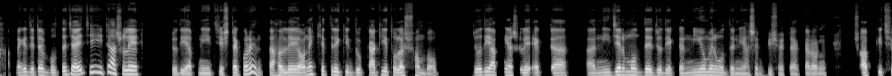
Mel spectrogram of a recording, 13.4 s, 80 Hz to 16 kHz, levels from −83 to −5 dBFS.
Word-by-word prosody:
আপনাকে 130 +3 -2
যেটা 145 +2 +2 0.2
বলতে 130 +6 -1
চাই 175 0 +7
যে 270 - -1
এটা 275 +2 0
আসলে 190 -1 +4 0.6
যদি 115 +1 -1
আপনি 115 0 -5 0.2
চেষ্টা 115 +4 +1
করেন 185 - +4 0.2
তাহলে 135 +2 +3 0.2
অনেক 180 +5 +1
ক্ষেত্রে 165 -2 0
কিন্তু 135 -1 -2 0.2
কাটিয়ে 135 +5 +2
তোলা 130 -3 +4
সম্ভব। 115 -6 -3 0.6
যদি 145 +2 +2
আপনি 145 - -13
আসলে 130 0 -2 0.2
একটা 125 -1 -2 0.5
আ - - -2 0.2
নিজের 145 +4 +2
মধ্যে 145 -2 +2
যদি 125 -2 -1
একটা 120 0 -4
নিয়মের 145 +1 +2
মধ্যে 120 -2 -2
নিয়ে 105 0 -3
আসেন 110 0 -4
বিষয়টা। 110 -1 -6 0.2
কারণ 115 0 -1 0.6
সবকিছু 135 +2 -1
135 Hz, 150 wpm, -23 LUFS, 120-150 Hz, 0.6 s, চাই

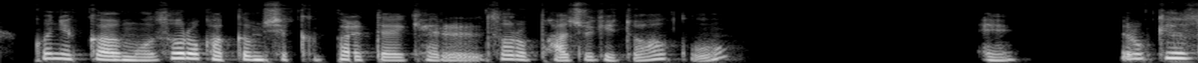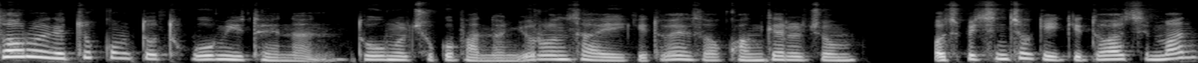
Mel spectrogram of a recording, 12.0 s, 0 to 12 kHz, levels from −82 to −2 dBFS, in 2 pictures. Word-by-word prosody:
그니까 230 -7 +2
뭐 170 -2 +1
서로 260 +7 +5
가끔씩 195 -3 0
급할 190 0 -3
때 170 -2 0
개를 165 0 -4
서로 210 -4 0
봐 - - 0
주기도 170 -2 -5
하고 240 +5 -5 1.3
예. 175 +2 -4 0.5
요렇게 275 +2 +3
서로에게 335 -1 +7
쪼끔 290 -2 -3
또 235 -2 0
도움이 210 -3 +1
되는 155 - -6
도움을 200 -2 +1
주고 175 -1 -4
받는 145 -3 -4
요런 215 0 +1
사이이기도 165 -4 -2
해서 195 -5 -1
관계를 175 +2 -1
좀 170 -2 -2 0.4
어차피 180 +5 +2
친척이기도 210 -5 0
하지만 225 +7 +1
200 Hz, 345 characters per minute, -22 LUFS, 175-230 Hz, 1.3 s, 서로에게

